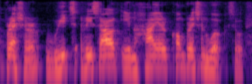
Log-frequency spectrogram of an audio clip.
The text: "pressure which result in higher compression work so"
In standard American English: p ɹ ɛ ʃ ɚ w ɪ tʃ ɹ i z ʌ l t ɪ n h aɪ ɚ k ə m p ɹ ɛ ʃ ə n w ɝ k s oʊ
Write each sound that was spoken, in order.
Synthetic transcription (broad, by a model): p ɹ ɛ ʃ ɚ w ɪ tʃ ɹ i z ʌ l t ɪ n h aɪ ɚ k ə m p ɹ ɛ ʃ ə n w ɝ k s oʊ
